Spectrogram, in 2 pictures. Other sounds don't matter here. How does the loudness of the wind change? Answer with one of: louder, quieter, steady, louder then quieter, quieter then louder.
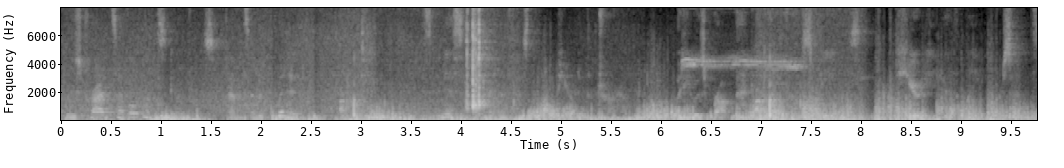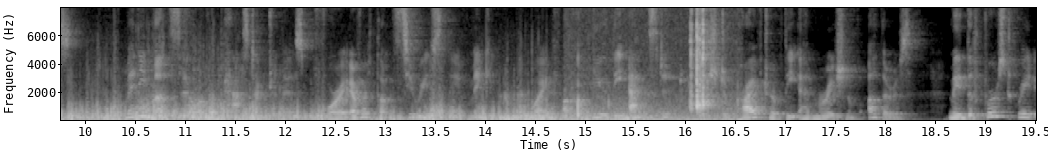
steady.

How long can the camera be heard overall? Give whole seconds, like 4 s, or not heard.
5 s.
